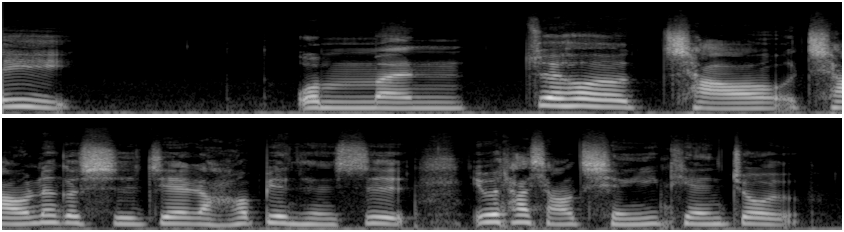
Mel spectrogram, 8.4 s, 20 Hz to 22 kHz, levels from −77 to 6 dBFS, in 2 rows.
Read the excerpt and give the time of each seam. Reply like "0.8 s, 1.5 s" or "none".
none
